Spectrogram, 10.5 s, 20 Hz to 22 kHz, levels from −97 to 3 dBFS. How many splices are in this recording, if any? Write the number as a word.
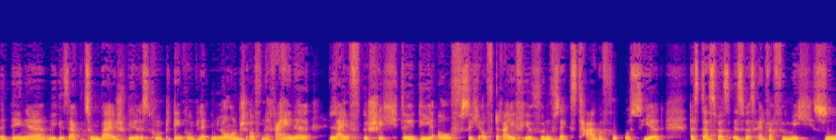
zero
